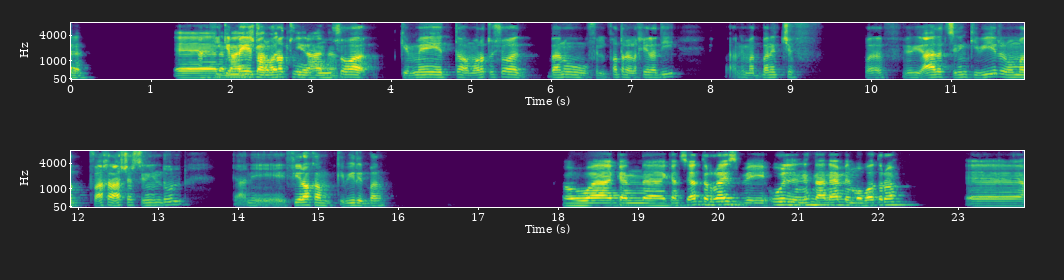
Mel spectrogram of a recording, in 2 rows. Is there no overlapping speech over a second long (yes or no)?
no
